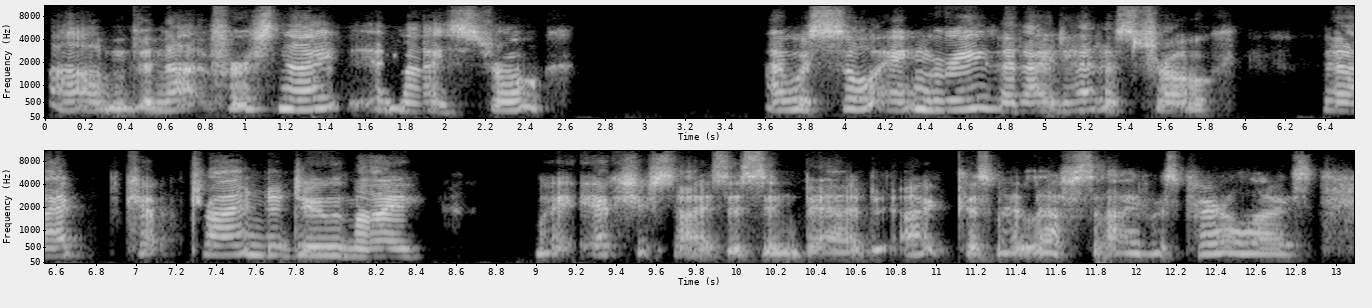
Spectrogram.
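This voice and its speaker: High-pitched and bright with a sharp tone, a woman raises and projects her voice, moving slowly with very wide pitch swings. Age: 80s+. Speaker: stroke survivor, support group member. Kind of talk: support group sharing. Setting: video call.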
